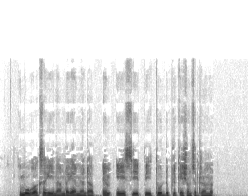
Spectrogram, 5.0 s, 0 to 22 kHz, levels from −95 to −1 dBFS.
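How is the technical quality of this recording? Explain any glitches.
Technical quality is noticeably degraded by plainly audible codec damage across the whole recording. Throughout, sibilants sound gritty and lispy, with synthetic-sounding treble stopping near 15.5 kHz. This is likely HE-AAC compression: upper bands are copied from lower ones rather than kept, which fits a low bitrate around 24 kbps.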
